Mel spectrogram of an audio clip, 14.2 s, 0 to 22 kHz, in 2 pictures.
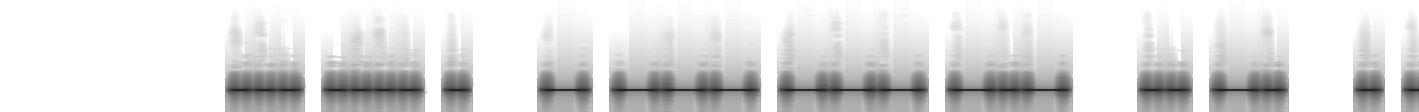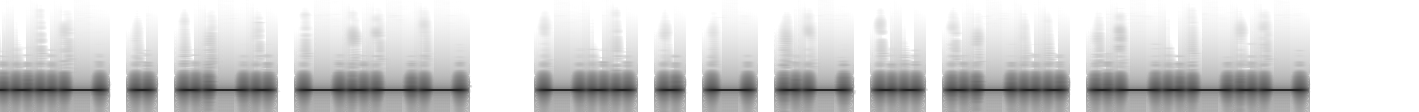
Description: Morse code, heard as a keyed tone, about 20 wpm, 700 Hz. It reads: SHE TOOK IN EVERY DETAIL.
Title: Sentences from Top 1500 Words 20wpm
